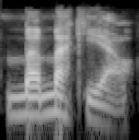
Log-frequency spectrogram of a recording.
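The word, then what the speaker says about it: Mamacquiao: is Manny Mamakiao, and that is M-A-M-A, like mama, C-Q-U-I-A-O. So it's spelled exactly the same. It's Manny Mamakiao.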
